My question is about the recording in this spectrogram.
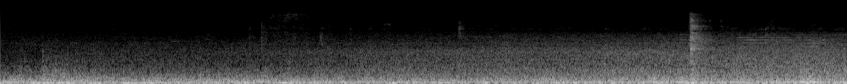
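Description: Steady low rumbling noise, heaviest in the bass, with a single sharp knock about seven seconds in.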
